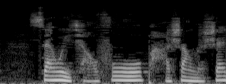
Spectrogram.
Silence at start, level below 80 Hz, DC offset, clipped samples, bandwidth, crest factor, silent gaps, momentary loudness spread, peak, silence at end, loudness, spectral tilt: 0 s; -46 dBFS; 0.6%; under 0.1%; 12.5 kHz; 14 dB; none; 10 LU; -6 dBFS; 0 s; -22 LUFS; -6.5 dB/octave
